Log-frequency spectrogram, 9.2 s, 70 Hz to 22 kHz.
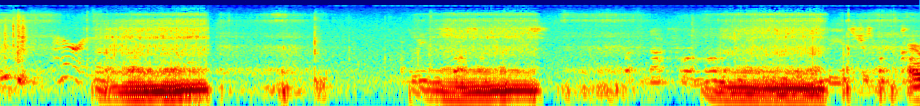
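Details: Dixie snoring: loud, vibrating snores on each in-breath, about 20 breaths a minute, with soft snuffling between them.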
